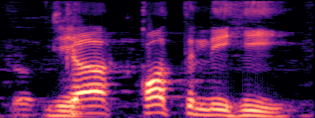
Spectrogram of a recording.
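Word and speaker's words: كقتله: छोटा काफ और उसके फौरन बाद बड़ा काफ है। का क़त्लिही यानी मुसलमान पर लानत करना उसे कत्ल करने के बराबर है।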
